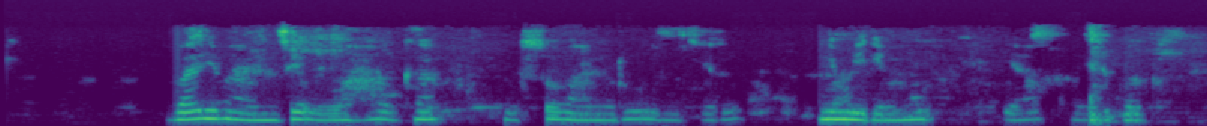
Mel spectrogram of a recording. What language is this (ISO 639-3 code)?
kin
